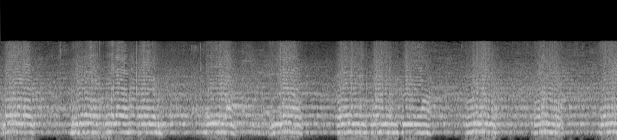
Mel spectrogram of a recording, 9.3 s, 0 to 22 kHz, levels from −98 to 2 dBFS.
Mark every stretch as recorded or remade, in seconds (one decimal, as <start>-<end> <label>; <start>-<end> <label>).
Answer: 0.0-0.9 recorded; 0.9-5.7 remade; 5.7-6.2 recorded; 6.2-6.7 remade; 6.7-9.3 recorded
